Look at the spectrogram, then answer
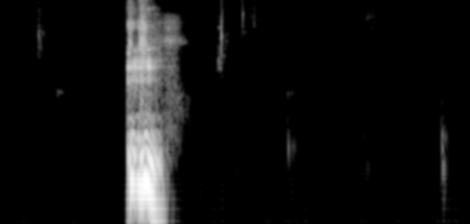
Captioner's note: clears throat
